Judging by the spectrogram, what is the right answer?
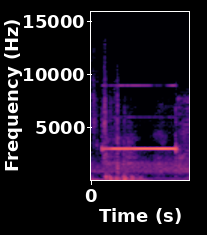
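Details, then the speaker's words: VW Bora first start after power steering line install, fluid bleeding and new battery: a single steady high-pitched beep of about a second at start-up over the idle, an airbag fault warning. "airbag fault we need to fix that car"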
